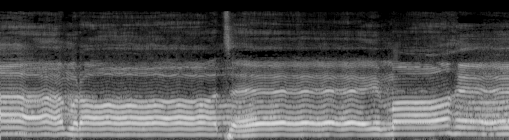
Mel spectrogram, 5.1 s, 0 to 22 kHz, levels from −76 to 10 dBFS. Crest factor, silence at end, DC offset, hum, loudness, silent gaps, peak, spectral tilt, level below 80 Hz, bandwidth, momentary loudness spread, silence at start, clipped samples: 8 dB; 0 s; under 0.1%; none; -8 LUFS; none; 0 dBFS; -6 dB/octave; -42 dBFS; 16 kHz; 2 LU; 0 s; under 0.1%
